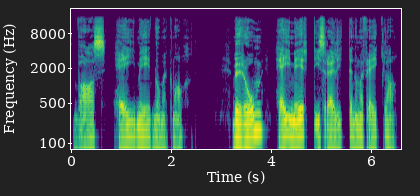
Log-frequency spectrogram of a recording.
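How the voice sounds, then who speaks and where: An actor playing a stubborn, agitated, commanding Pharaoh in a children's Bible audio drama. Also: male voice, lowish voice, unhurried, creaky, mellow, dry recording, clean studio sound. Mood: regretful, commanding. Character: stubborn, agitated male Egyptian ruler.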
